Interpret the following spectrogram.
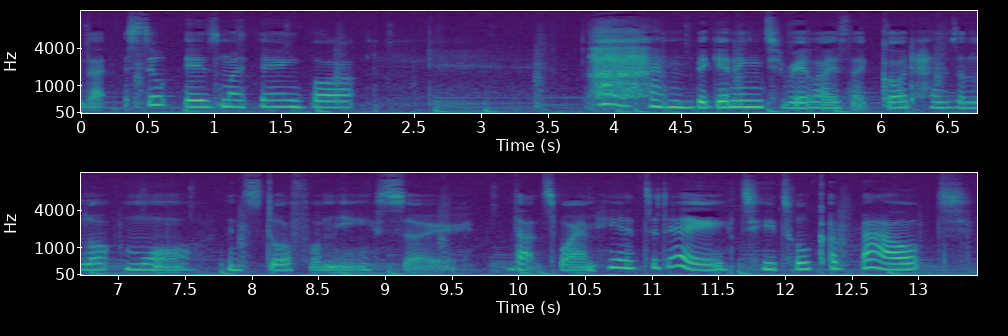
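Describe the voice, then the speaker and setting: A woman in her twenties runs a casual solo podcast, chatting loosely with laughs and plenty of fillers. Her voice is fairly high, creaky, and darkish in tone.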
